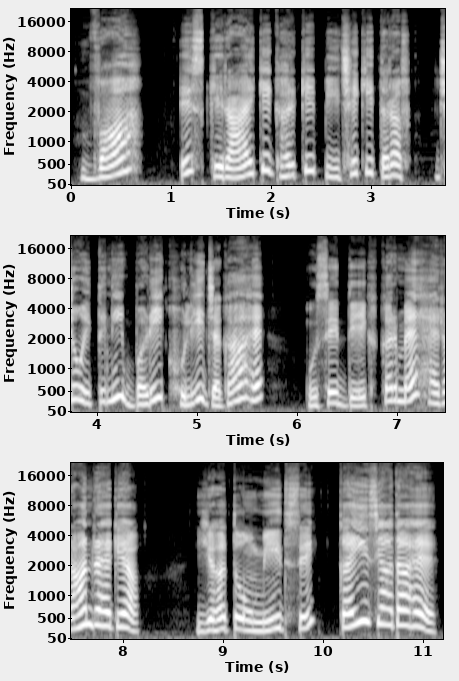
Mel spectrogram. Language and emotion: Hindi, surprised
